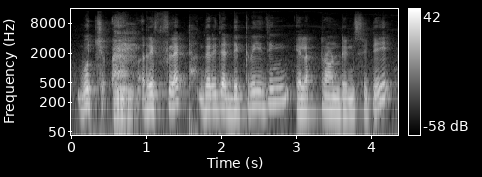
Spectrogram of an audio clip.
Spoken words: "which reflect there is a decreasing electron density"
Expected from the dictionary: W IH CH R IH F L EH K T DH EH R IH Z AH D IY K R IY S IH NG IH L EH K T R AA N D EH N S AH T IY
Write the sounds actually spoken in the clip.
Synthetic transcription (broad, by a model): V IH CH R IH F L EH K T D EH R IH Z AH D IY K R IY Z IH NG IH L EH K T R AA N D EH N S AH T IY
